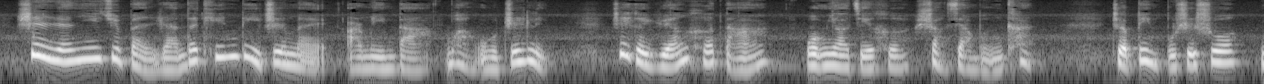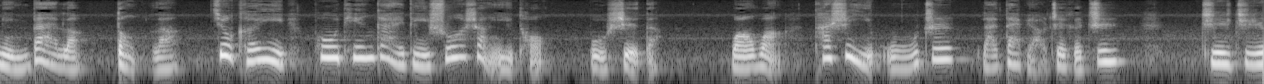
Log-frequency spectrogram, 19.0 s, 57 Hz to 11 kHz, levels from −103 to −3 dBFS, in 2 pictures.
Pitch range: 180-270 Hz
